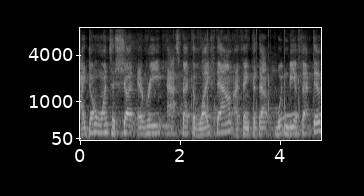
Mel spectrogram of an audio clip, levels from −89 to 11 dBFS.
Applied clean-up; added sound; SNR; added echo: none; Applause / Cheering / Clapping; 15 dB; reverberation time 2.0 s.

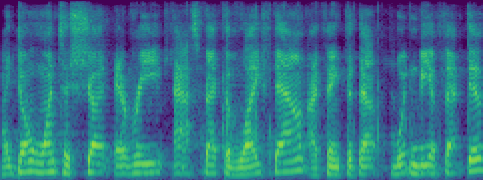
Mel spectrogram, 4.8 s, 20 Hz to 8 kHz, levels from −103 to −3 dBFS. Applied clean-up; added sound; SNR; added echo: neural mask model DeepFilterNet 3.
